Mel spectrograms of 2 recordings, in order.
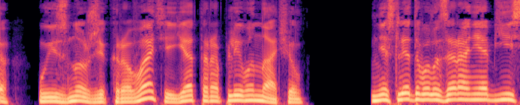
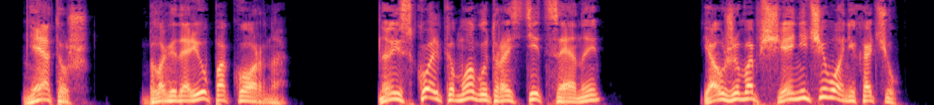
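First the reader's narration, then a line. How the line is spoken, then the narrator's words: Grumbling. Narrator (Russian): Вульф проворчал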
